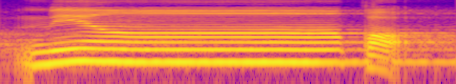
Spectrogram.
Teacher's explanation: nunnya disamarkan, kemudian siap-siap menuju ke huruf qaf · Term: ikhfa ab'ad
